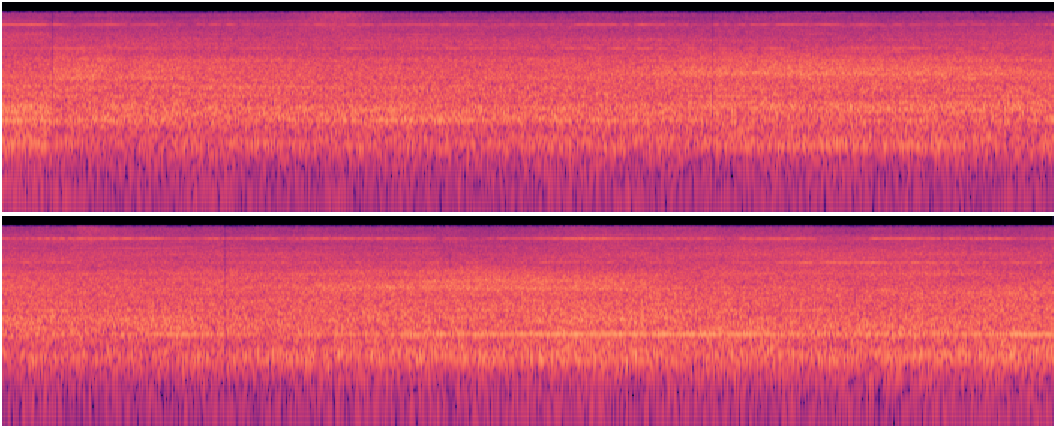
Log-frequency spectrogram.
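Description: Shark Stratos upright vacuum cleaner running on its hard-floor setting: a steady rush of motor and airflow with a constant whine in it as it sucks coffee grounds off a tile floor.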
